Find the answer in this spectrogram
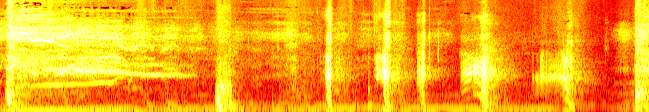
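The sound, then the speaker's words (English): A cartoon dog sound effect of the dog Muttley: a wheezy, raspy snickering laugh in several short bursts, opening with a squeaky whining sweep, with no talking over it. “Dog, that dog Muttley.”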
